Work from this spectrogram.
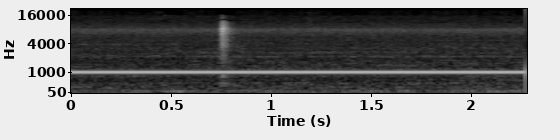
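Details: BMW 535i in reverse: constant, unbroken high beep with no obstacle behind; a loose rear parking sensor is triggering a false alarm; stopped with the console button.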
